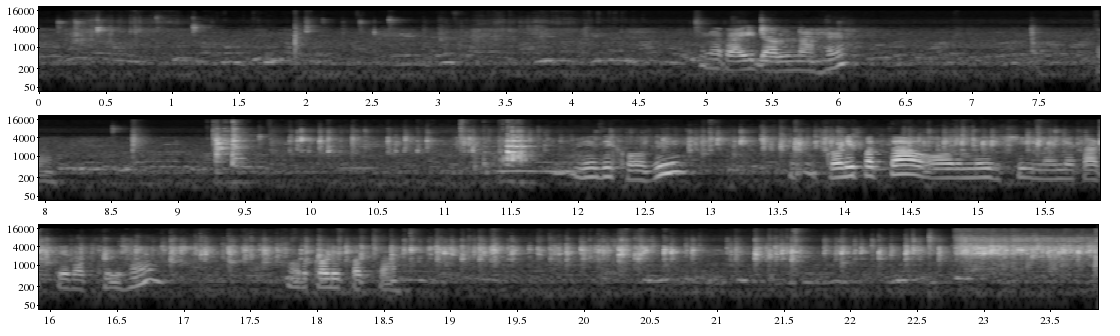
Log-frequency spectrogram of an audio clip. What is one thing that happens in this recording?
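Oil sizzles softly in a pan.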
